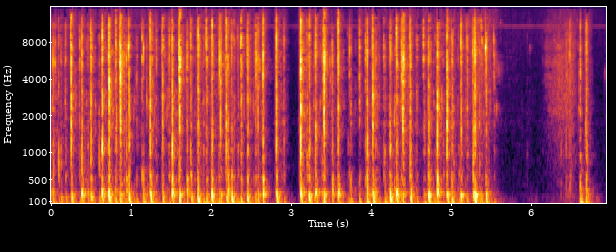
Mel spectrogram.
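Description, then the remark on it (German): Rapid, steady keystrokes clatter on a braille device keyboard, fairly loud, with a brief pause near three seconds and the typing fading out toward the end. “Aber die Tastatur lässt sich eben wirklich sehr flüssig schreiben.”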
